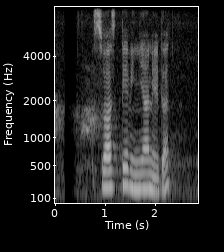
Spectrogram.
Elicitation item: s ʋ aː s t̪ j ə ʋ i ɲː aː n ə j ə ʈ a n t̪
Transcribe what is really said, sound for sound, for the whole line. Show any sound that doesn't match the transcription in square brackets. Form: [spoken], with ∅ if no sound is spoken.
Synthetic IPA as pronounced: s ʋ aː s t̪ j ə ʋ i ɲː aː n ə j ə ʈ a [∅] t̪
